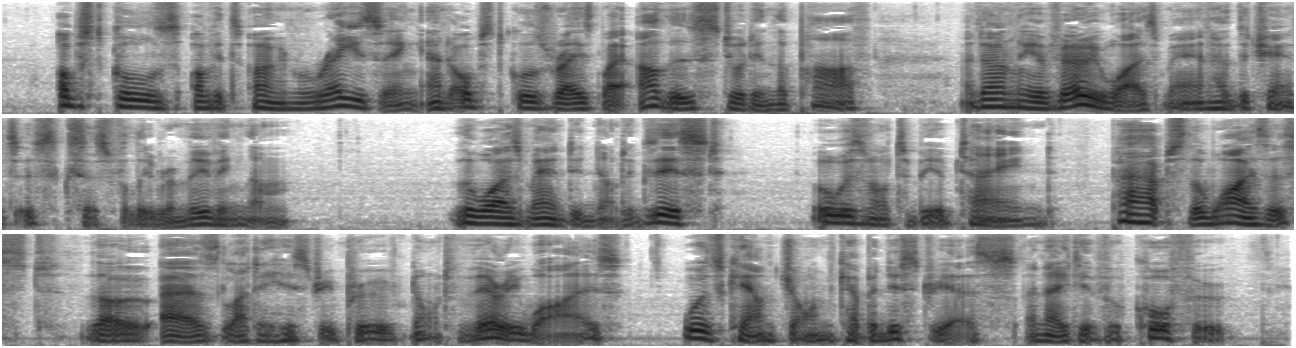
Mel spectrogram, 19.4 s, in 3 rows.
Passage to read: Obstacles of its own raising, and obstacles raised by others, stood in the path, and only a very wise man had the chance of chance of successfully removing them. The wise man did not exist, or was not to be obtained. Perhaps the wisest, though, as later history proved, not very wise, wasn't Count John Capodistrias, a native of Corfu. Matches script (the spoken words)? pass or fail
fail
